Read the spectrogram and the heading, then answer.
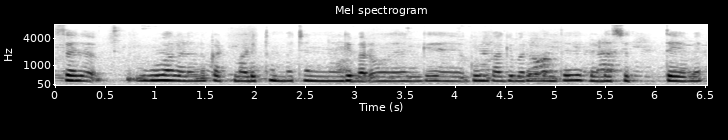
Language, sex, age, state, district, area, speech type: Kannada, female, 18-30, Karnataka, Bangalore Rural, rural, spontaneous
